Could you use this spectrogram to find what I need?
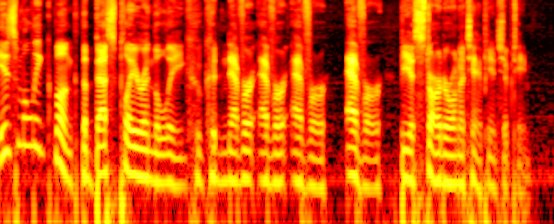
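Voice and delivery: ordinary talk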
